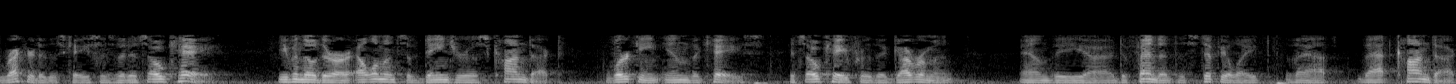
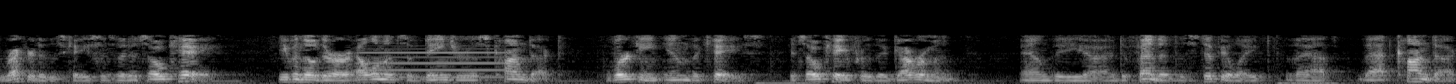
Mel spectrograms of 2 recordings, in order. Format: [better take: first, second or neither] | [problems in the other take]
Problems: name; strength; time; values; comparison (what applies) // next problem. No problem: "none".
first | background sound (Wind instrument, woodwind instrument); 9 dB below the speech // room echo; dies away in 0.2 s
